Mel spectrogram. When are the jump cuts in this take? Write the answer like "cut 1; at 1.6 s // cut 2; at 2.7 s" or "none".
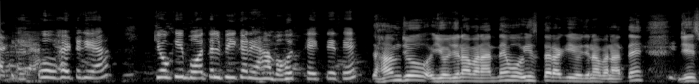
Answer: cut 1; at 3.7 s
